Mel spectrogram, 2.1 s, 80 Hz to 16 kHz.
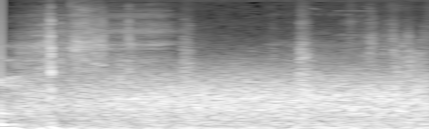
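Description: Supercharged 258-cubic-inch Ardun-headed Ford V8 idling steadily.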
